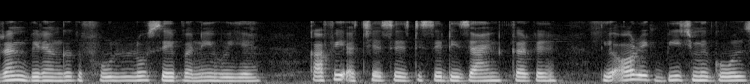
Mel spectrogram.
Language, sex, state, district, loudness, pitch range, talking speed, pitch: Hindi, female, Chhattisgarh, Kabirdham, -15 LUFS, 175-190 Hz, 160 wpm, 180 Hz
